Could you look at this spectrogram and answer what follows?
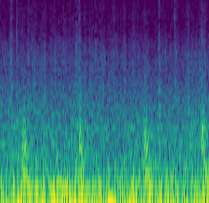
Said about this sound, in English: Don't worry, it's just a shower. A shower? A torrential downpour, more like. Get a move on. I'm drenched.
